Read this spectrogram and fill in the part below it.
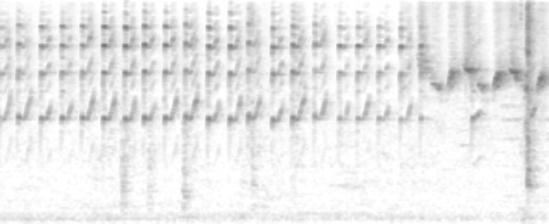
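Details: Caged fighting-type Chinese hwamei repeats a rapid, even series of upslurred notes, then ends with a longer, clear whistled phrase over faint background hum.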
